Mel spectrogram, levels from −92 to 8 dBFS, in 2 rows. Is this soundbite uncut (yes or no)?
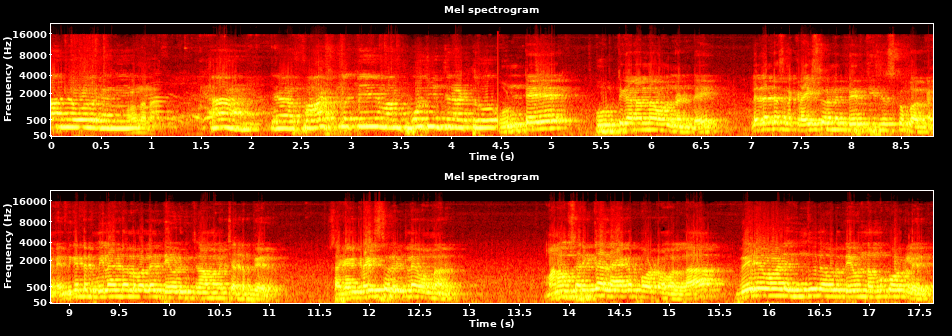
no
